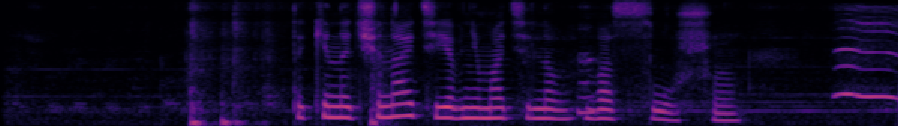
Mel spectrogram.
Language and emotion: Russian, neutral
